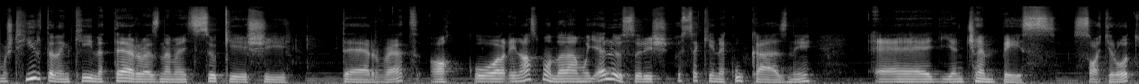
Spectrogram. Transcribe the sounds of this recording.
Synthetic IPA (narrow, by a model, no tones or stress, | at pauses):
mo̞ʃt̪hirt̪ɛlɛŋkʰeːnɛt̪ɛrvɛznɛmɛɟsøkeːʃi | t̪ɛrvɛt̪ɒkːoɾeːnɒst̪mo̞nd̪ɒnaːmho̞ɟɛløːsø̞ɾiʃøsːɛkeːnɛkukaːzni | ɛɟiɛnt͡ʃɛmpeːsːɒcro̞t̪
